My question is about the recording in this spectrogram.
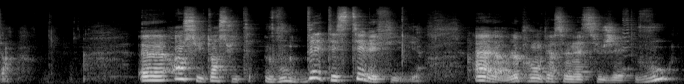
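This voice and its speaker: A man talks a young child through a spelling correction, patient and encouraging, spelling each word letter by letter. His pitch swings up and down in a lively way, and the recording sounds roomy with a noticeable echo. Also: a little hiss or hum. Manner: addresses the child directly and familiarly. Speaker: primary school teacher.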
